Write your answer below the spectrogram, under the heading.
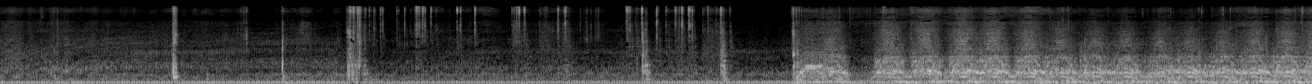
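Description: Low steady engine hum with scattered knocks and clanks. About eight seconds in, a louder engine starts up and keeps running roughly.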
